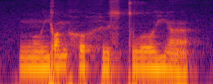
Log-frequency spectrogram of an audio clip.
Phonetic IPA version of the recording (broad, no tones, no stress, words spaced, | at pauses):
ŋũjɔnho hʉstwoː jɐ̃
